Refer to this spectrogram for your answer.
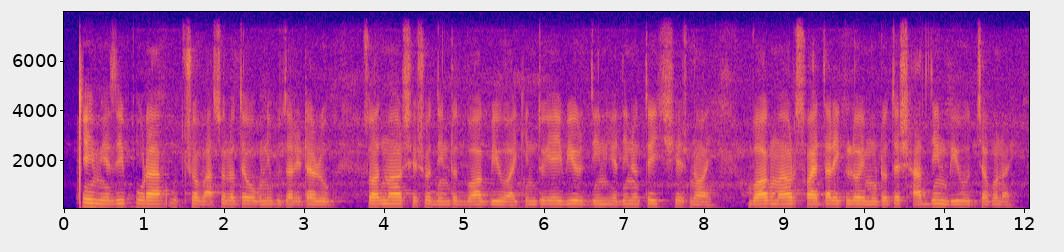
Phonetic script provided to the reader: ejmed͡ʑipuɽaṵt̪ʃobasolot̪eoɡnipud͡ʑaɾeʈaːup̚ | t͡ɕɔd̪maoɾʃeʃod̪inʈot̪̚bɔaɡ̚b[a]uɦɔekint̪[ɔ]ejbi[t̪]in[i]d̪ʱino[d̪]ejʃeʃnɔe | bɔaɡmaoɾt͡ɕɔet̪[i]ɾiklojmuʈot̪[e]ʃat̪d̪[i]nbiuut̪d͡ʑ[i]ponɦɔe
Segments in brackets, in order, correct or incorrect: incorrect, incorrect, incorrect, incorrect, incorrect, incorrect, correct, correct, incorrect

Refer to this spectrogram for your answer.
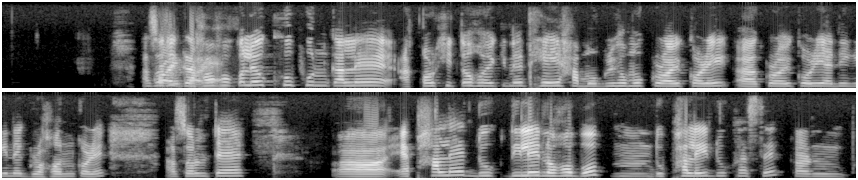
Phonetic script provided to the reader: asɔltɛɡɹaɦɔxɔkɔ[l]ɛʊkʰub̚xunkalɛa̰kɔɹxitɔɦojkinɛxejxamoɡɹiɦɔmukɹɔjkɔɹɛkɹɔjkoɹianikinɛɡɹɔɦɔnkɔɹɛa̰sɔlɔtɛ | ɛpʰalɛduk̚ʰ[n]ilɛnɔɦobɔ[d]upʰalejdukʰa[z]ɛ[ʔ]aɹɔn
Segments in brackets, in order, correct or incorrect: correct, incorrect, correct, incorrect, incorrect

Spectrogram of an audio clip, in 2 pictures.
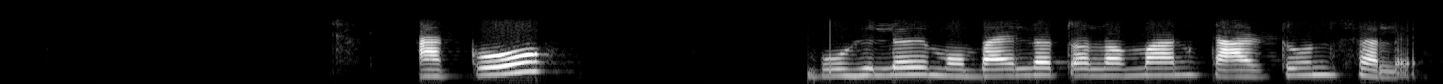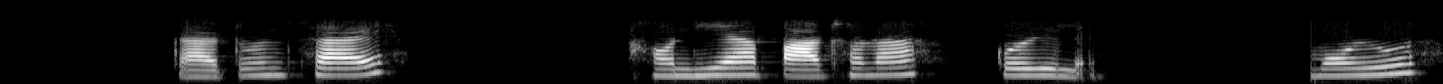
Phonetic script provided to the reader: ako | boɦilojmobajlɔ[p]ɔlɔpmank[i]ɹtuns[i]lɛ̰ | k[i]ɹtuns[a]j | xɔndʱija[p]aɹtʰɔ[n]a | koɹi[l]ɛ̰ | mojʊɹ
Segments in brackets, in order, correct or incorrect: incorrect, incorrect, incorrect, incorrect, correct, correct, correct, correct

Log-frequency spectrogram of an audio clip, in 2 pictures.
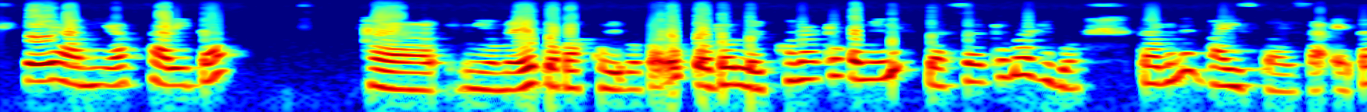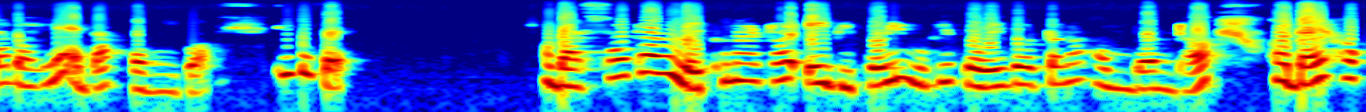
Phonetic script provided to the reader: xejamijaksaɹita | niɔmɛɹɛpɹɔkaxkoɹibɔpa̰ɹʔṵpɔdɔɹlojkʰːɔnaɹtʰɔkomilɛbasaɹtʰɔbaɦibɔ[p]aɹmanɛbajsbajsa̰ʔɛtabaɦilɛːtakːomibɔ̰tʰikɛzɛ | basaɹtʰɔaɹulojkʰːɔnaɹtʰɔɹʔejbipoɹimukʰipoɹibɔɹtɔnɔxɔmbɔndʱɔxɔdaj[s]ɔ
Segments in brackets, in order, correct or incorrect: incorrect, incorrect

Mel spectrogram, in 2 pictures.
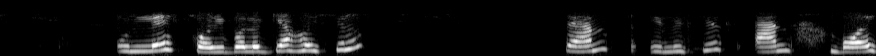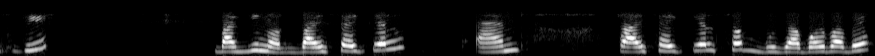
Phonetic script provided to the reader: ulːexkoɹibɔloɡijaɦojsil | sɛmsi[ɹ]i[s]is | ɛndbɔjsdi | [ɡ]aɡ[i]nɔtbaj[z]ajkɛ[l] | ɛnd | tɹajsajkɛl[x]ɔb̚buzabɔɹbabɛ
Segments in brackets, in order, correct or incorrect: incorrect, correct, incorrect, correct, incorrect, correct, incorrect

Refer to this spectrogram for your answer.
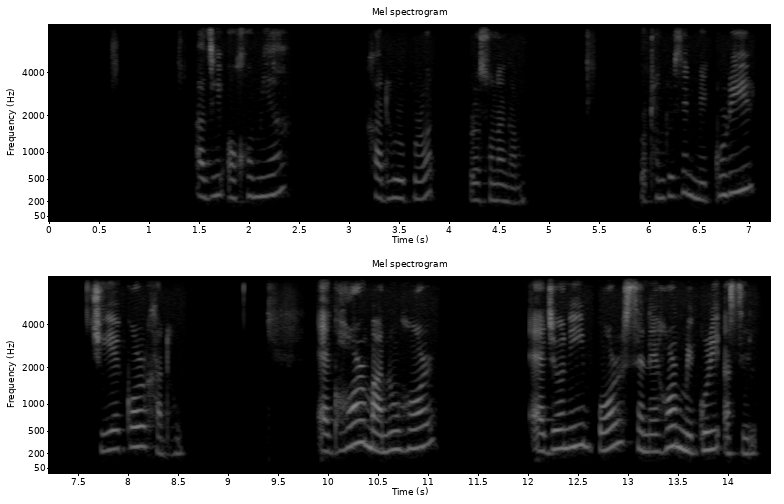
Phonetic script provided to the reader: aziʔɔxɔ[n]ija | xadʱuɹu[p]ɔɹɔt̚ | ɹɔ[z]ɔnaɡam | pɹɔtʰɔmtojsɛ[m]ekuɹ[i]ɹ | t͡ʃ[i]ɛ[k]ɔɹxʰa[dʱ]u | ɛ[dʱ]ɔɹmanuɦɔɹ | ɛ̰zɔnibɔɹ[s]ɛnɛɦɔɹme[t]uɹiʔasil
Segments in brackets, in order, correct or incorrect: incorrect, correct, incorrect, correct, correct, correct, correct, correct, incorrect, correct, incorrect

